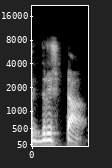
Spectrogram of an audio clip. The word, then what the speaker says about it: दृष्टा: शुद्ध अब वही है कि दृष्टा, यहाँ पे री का उच्चारण होता है हमेशा, दृष्टा, ये दृष्टा नहीं।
